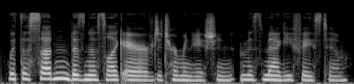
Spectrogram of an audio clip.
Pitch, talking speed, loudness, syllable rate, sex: 210 Hz, 185 wpm, -17 LUFS, 6.6 syllables/s, female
